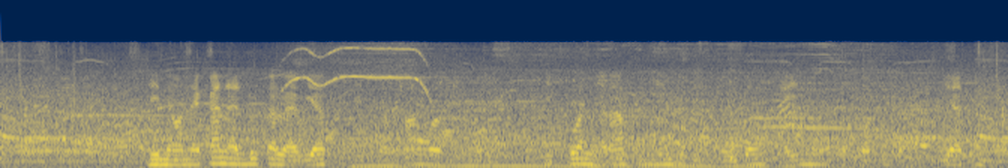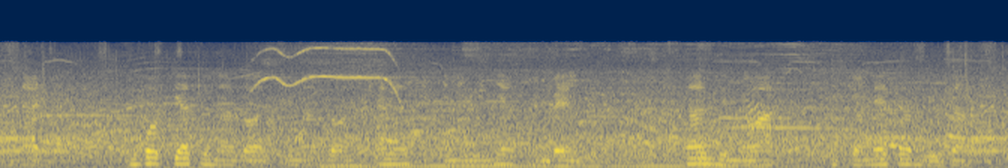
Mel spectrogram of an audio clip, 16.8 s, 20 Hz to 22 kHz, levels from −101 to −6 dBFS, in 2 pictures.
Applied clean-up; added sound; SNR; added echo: none; Crowd; -1 dB; none.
